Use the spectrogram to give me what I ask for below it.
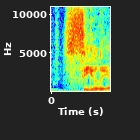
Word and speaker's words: Cyelee: This company, Cyelee Optics, S-E-E-L-E-E for pronunciation, because I see a lot of people call it Cyelee Optics.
